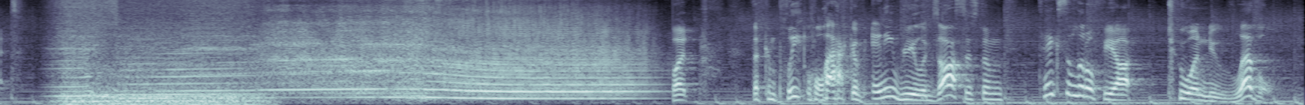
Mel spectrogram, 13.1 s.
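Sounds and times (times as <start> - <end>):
car engine at high revs: 0.4 - 6.7.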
